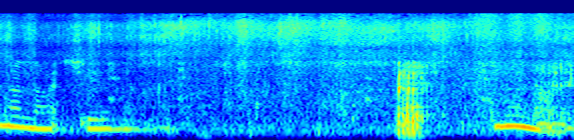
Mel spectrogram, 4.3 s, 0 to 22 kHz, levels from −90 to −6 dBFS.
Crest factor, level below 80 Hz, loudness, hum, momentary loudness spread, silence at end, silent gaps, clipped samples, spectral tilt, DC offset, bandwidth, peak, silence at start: 24 dB; -72 dBFS; -36 LUFS; none; 7 LU; 0 s; none; under 0.1%; -2 dB/octave; under 0.1%; 15.5 kHz; -14 dBFS; 0 s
